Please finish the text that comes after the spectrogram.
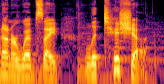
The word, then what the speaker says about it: Letitia: right on her website Letisha Tish rhymes with wish uh not assuming that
